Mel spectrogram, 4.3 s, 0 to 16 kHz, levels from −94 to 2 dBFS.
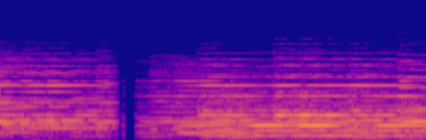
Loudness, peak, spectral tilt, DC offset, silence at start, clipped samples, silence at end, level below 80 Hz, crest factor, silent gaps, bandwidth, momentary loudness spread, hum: -32 LUFS; -16 dBFS; -10.5 dB/octave; under 0.1%; 0 s; under 0.1%; 0 s; -60 dBFS; 16 dB; 1.26-1.34 s; 5 kHz; 16 LU; none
